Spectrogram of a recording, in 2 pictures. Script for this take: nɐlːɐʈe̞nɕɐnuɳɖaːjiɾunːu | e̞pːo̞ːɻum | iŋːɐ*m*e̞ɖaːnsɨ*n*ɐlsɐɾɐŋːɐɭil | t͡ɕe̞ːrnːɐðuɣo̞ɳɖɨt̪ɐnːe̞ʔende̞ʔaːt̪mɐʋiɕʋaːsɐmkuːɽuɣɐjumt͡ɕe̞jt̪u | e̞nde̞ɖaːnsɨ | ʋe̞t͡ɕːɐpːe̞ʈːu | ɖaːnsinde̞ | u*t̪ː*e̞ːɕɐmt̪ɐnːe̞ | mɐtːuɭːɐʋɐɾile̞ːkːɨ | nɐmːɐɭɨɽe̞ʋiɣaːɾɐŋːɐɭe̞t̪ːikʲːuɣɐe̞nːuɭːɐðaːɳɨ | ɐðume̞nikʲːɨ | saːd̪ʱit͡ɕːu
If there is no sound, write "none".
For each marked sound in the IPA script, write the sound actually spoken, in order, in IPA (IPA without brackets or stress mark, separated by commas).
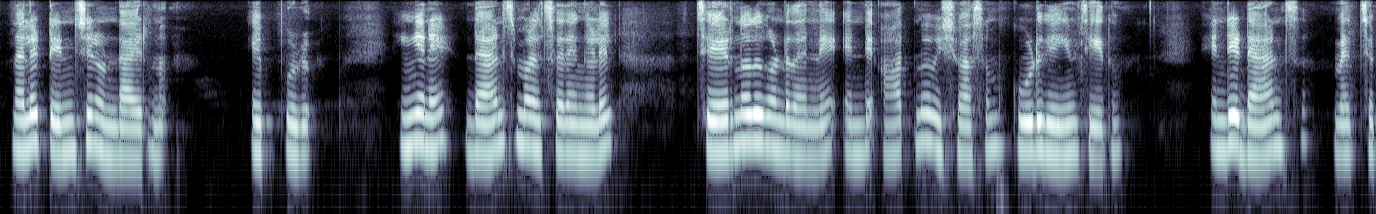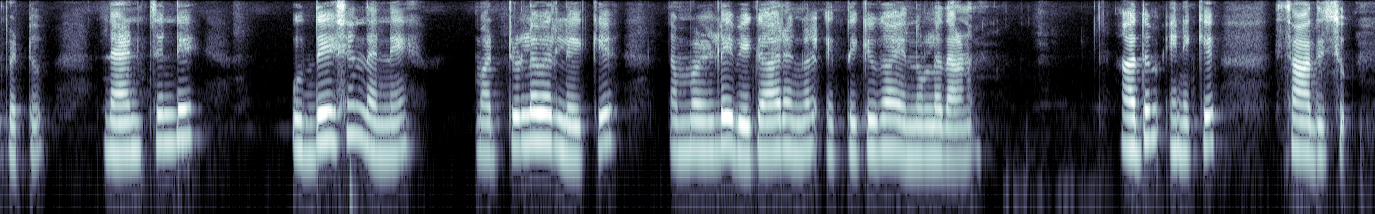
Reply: n, m, d̪ː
